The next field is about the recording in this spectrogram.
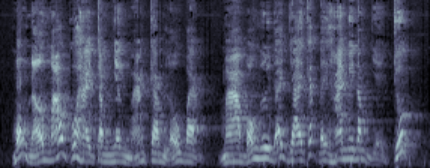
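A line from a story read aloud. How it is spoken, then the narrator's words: Hissed through clenched teeth. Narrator (Vietnamese): Chí Tôn rít qua, hai hàm răng cắn chặt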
